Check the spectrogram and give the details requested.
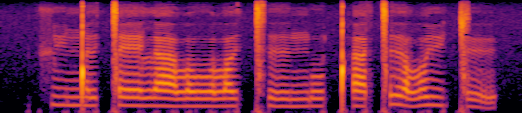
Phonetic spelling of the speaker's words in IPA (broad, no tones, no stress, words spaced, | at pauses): t͡ʃyŋ͡ǃɘǀɛ lalˠolˠɘ ǀʰɘ ŋoǃʰaǀɘ lˠyǀø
